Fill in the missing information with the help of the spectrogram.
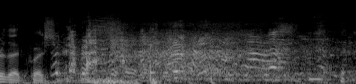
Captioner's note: laughter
